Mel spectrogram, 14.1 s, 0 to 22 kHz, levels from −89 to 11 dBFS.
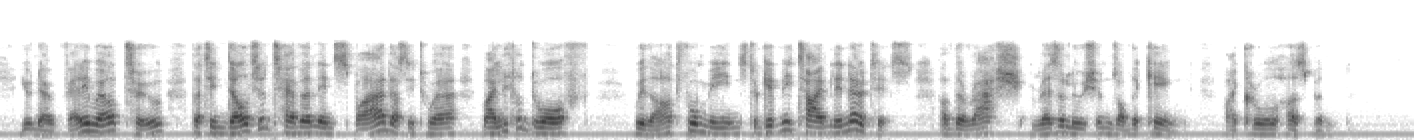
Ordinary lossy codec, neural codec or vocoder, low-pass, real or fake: Opus, 32 kbps; none; 7.2 kHz; real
